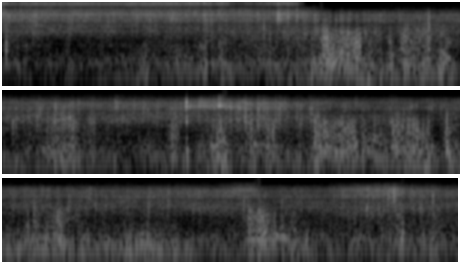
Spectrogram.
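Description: Mountain bike rolling down a dirt forest trail, heard from on the bike: tyres rumbling over dirt and leaf litter and the bike rattling over bumps, with wind on the microphone. The rumble gets louder from about four seconds in, and there are a couple of sharp clicks.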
